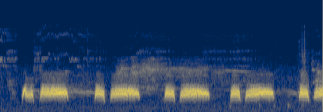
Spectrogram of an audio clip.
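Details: Luring coos from a decoy spotted dove in thúc gù style, aimed at attracting wild doves. A clipped two-part note and a drawn-out coo repeat steadily in a rhythmic series, four to five times over several seconds.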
